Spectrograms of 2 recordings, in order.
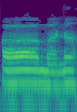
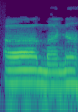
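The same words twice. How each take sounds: Both takes have the same delivery.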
